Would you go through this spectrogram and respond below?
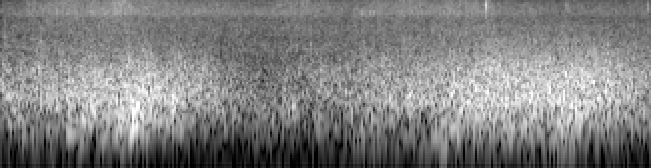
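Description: Waves wash in a video game, a continuous soft roar of surf with gentle swells and a wind-like hiss, faint and steady with no voices.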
